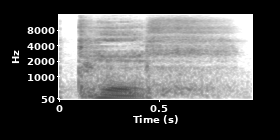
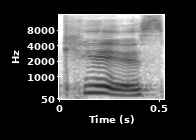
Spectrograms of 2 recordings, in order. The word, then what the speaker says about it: Kiss: This is a story of Bela Kish. and let me tell y'all, it sounds like kiss, but it's pronounced kish.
